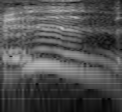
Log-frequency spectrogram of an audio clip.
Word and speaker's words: Nahum: While studying at the university, Holmes had apprenticed under Dr. Nahum, N-A-H-U-M, however you wish to pronounce Nahum.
